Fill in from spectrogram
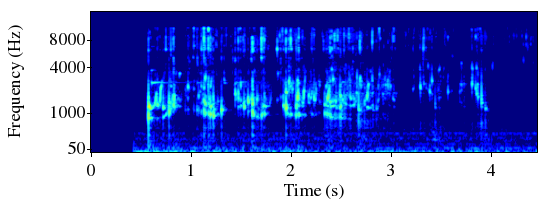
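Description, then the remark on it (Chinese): A flight attendant pours champagne into a passenger's glass on an airplane, a steady stream of bright, fizzy splashes and gurgles lasting several seconds, then trailing off into softer drips. No one speaks. “好的，先生，这就为您倒上。”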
